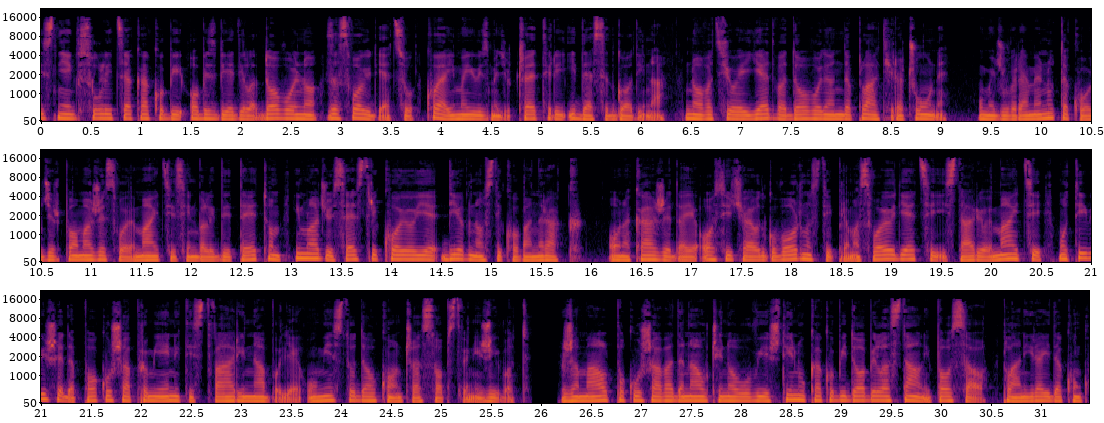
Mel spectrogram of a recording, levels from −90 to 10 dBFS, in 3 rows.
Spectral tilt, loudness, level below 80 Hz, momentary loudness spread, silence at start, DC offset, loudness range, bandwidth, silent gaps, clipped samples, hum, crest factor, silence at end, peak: -6 dB/octave; -27 LUFS; -54 dBFS; 4 LU; 0 s; under 0.1%; 1 LU; 16.5 kHz; 25.91-26.16 s; under 0.1%; none; 16 dB; 0.05 s; -10 dBFS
